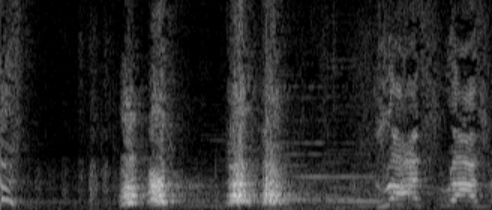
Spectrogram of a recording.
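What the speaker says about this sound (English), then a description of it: "I like the doggy." Several short, loud dog barks from a video game, coming in two quick pairs, followed by higher whimpering yips near the end.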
